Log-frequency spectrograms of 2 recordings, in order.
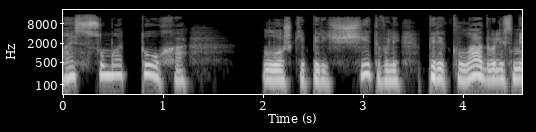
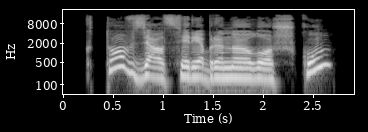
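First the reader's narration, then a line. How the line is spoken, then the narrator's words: Menacing question. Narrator (Russian): князь Вольфганг грозно спросил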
